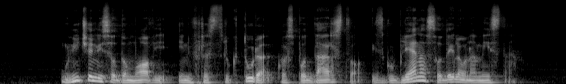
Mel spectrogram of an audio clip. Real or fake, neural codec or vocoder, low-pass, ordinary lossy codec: fake; codec, 44.1 kHz, 7.8 kbps, DAC; none; none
